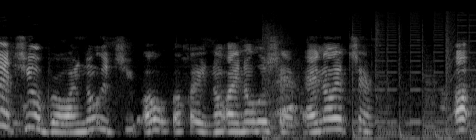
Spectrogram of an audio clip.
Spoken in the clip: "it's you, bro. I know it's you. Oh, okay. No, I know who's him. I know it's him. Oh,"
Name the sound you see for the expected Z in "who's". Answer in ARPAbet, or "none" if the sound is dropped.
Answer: S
